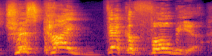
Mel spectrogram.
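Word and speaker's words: triskaidekaphobia: have I think the the proper pronunciation is trisk decophobia that would be the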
